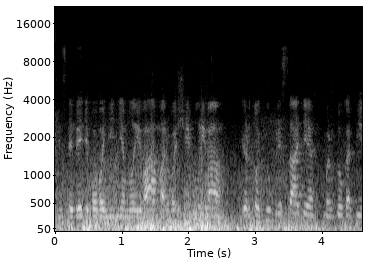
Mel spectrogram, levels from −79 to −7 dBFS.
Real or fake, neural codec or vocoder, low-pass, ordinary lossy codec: fake; vocoder, 44.1 kHz, 128 mel bands every 256 samples, BigVGAN v2; 10.8 kHz; AAC, 48 kbps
